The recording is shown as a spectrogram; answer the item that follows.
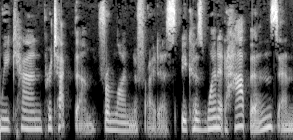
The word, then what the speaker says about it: Lyme nephritis: But it can lead to something called Lyme nephritis. Did I say that right? – Yeah, absolutely. Just kidney disease associated with those bacteria.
